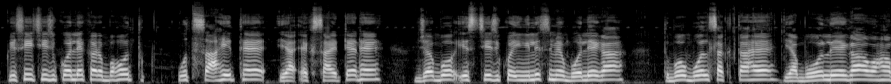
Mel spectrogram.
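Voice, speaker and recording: High, clear-voiced Indian man teaching English. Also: no room sound. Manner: slow, drawn-out model sentences repeated twice for practice. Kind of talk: Hindi-language spoken English lesson.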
